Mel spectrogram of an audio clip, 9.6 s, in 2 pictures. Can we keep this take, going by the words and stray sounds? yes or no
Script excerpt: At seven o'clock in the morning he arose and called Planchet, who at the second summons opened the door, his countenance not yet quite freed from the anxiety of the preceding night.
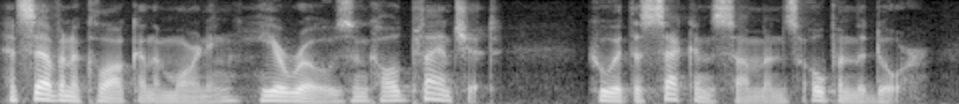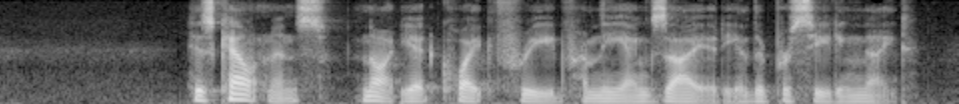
yes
